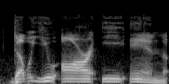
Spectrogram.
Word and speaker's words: Wren: W-R-E-N.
